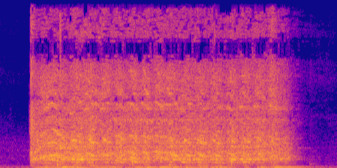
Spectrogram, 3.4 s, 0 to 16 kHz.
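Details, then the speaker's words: Small-block Chevy V8 for a 1953/54 Dodge tow truck, new high-torque starter, no fuel or ignition power yet; starter turns engine over sluggishly and unevenly for under three seconds, battery sounds weak; slow cranking. "so we got uh it'll crank battery sounds a little weak we will jump ups on it"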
